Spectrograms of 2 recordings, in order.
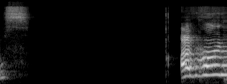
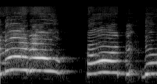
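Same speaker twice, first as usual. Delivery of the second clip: "No, I don't" much higher and louder, near a yell; shrill loud refusal; 14 semitones higher, 4 dB louder than usual. Real, not acted. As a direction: push it up to an exasperated squeal. Refusing again, escalating.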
